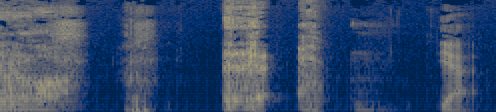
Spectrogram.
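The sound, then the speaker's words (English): A man clears his throat in a series of harsh, phlegmy hawking bursts, about five or six rough rasps in quick succession with short pauses between, fairly loud. “It's like he's clearing his throat, like he's about to hawk something.”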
